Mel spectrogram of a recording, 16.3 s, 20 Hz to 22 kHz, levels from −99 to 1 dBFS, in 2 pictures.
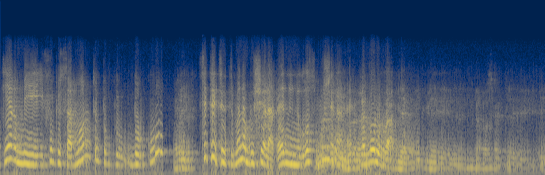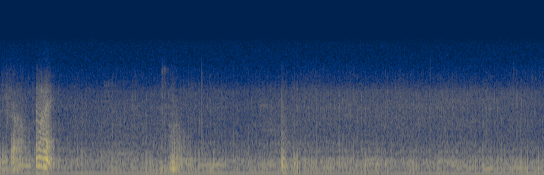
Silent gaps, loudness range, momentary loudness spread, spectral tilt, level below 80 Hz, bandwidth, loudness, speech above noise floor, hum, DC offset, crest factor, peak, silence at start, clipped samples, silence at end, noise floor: none; 24 LU; 21 LU; -8.5 dB/octave; -44 dBFS; 7 kHz; -18 LUFS; 28 dB; none; under 0.1%; 16 dB; -4 dBFS; 0 s; under 0.1%; 0.3 s; -44 dBFS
